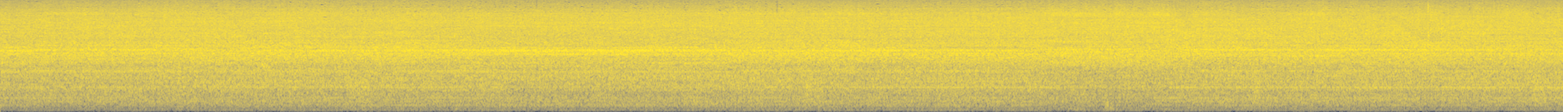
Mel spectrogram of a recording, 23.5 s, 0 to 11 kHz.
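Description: Tecnam P92 Eaglet's engine and propeller running steadily in level cruise, heard inside the cabin as a constant drone with a faint steady hum over it.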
